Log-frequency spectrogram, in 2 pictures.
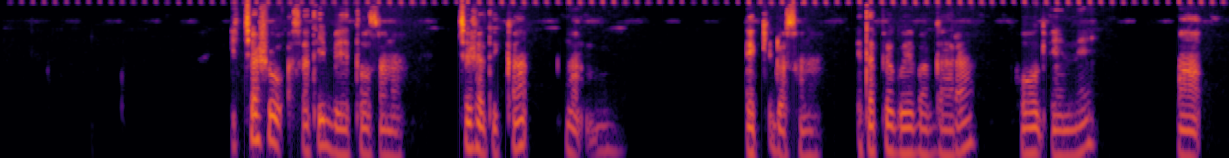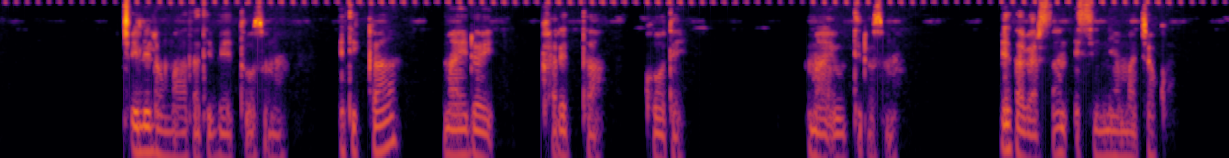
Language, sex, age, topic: Gamo, male, 25-35, government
